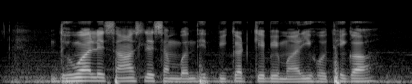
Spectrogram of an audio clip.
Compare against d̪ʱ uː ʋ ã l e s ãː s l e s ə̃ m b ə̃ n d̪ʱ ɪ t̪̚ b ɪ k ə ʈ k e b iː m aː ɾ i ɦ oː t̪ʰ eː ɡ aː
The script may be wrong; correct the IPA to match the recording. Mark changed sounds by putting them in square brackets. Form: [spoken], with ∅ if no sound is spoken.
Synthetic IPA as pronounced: d̪ʱ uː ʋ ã l e s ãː s l e s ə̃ m b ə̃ n d̪ʱ ɪ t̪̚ b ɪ k ə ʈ k e b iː m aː ɾ i ɦ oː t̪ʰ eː ɡ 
